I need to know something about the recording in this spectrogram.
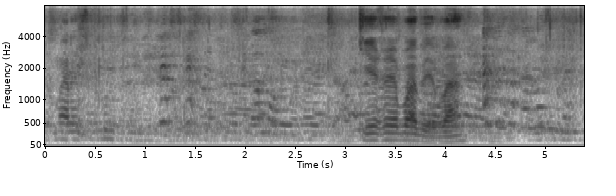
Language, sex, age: Northern Sotho, female, 22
